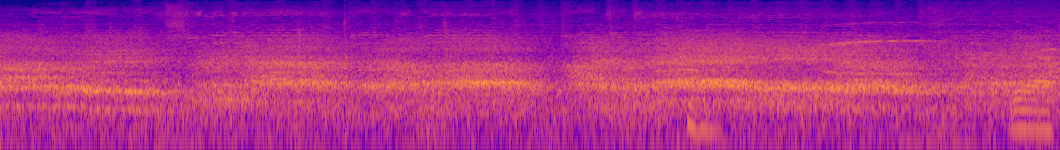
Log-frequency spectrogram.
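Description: A darts crowd roars and cheers as Stephen Bunting makes his walk-on at the PDC World Darts Championship, a broad sustained wall of voices that swells and dips slightly while staying loud throughout.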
